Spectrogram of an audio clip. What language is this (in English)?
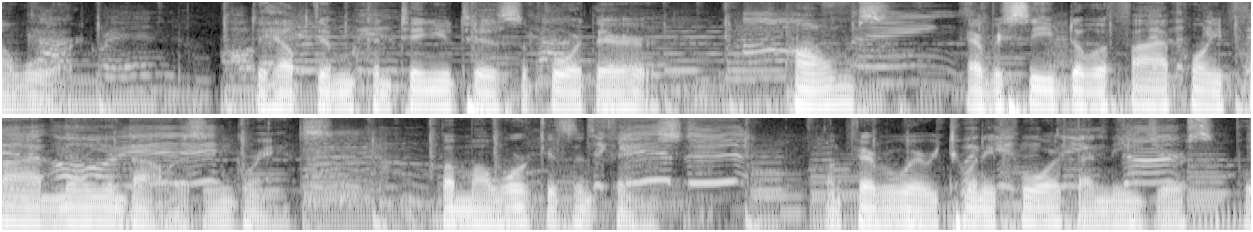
English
